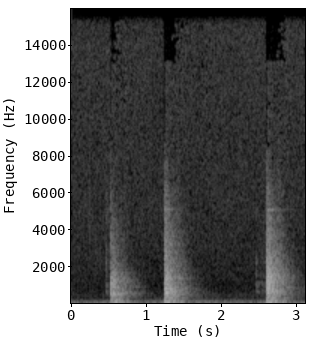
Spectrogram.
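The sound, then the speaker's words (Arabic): Three heavy knocks strike a door, each a dull, resonant thud that decays quickly, separated by uneven pauses with quiet in between. “دي خبطة الشطر علي وما يفتح حنيشة.”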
